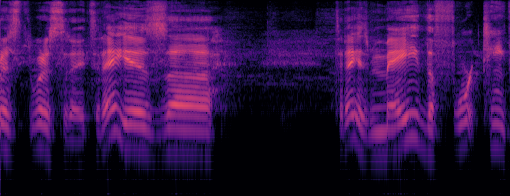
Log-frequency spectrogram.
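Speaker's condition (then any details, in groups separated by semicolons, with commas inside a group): No condition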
